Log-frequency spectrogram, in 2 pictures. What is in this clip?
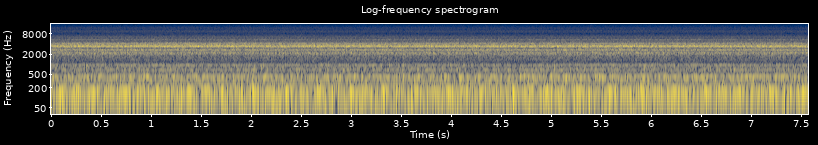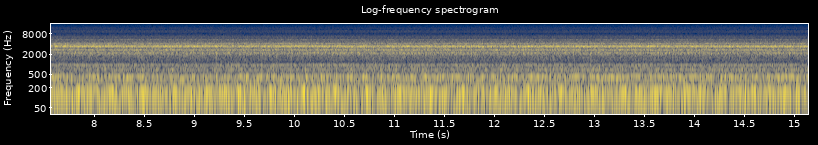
AC Compressor (on)
Using an automotive stethoscope on an AC compressor.
compressor, sound, stethoscope, AC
